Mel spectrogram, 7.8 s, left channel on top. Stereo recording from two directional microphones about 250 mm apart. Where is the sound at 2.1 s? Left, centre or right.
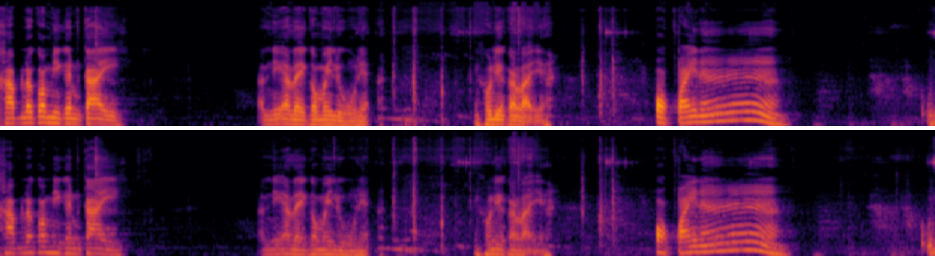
Left.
